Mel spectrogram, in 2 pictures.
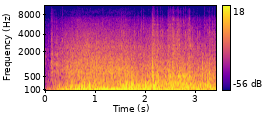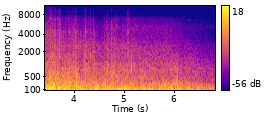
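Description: Jeep driving along a sandy dirt road, a steady rumble of engine and tyres heard from a camera mounted outside by the side mirror, fading out near the end.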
